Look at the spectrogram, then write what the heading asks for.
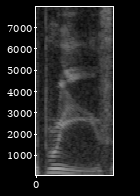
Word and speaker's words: breath: one is from to breathe so breathing a breath the noun is always that earth sound a breath to take a breath take a deep breath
